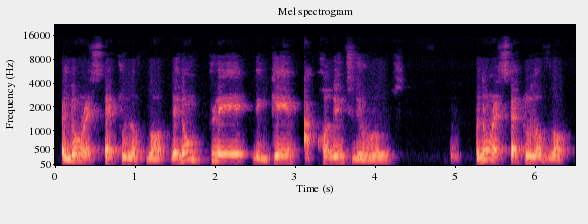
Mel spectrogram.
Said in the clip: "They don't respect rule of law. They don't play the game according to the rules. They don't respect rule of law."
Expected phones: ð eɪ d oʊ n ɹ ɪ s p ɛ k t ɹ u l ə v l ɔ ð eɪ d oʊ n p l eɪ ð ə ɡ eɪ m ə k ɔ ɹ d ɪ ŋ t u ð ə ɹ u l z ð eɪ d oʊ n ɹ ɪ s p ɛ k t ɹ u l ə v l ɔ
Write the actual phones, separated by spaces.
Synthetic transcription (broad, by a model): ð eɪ d oʊ n ɹ ɪ s p ɛ k t ɹ u l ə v l ɔ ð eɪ d oʊ n p l eɪ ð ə ɡ eɪ m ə k ɔ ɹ d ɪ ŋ t u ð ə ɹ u l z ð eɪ d oʊ n ɹ ɪ s p ɛ k t ɹ u l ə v l ɔ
